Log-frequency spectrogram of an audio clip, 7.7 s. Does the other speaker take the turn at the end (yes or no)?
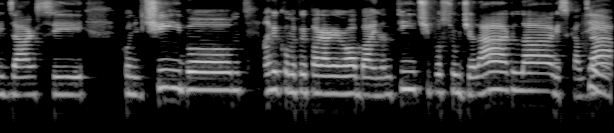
no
